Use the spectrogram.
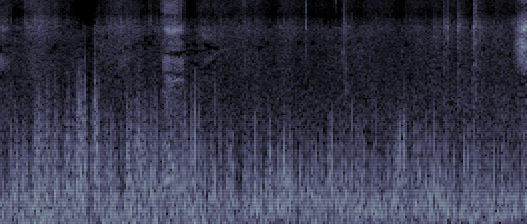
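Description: Wind buffets the microphone outdoors, a loud continuous rumbling roar throughout, with a person speaking briefly over it.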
